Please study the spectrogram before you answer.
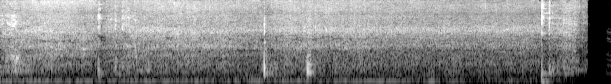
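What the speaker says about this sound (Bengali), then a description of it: "যতক্ষণ আমার খারকুর পাতাটা ভাজা ভাজা হচ্ছে" Kharkol leaves frying dry in oil with salt and turmeric, a steady close sizzle throughout with a few faint stirring clicks before it cuts off abruptly near the end.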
